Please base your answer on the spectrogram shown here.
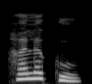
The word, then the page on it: ಹಲಾಕು: Kannada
